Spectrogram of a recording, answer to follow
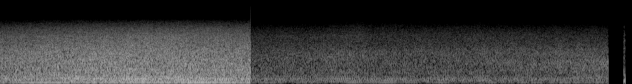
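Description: Outdoor background noise: a steady rushing hiss with no clear source. About two and a half seconds in it drops abruptly to a quieter level.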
